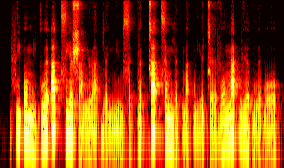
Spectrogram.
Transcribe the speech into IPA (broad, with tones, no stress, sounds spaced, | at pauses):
f i˧ ʔ o˧ m i˨˩˨ k u˧˥ ə̯ ʔ a˦˥ t̚ s i˧ ə̯ ʂ a˨˩˨ ŋ ɹ a˨˩ k̚ j ə˨˩˨ j m i˨˩˦ m s ə˨˩ k̚ v ə˦˥ k̚ c a˦˥ t̚ s ə˧ m j ə˨˩ k̚ m a˨˩ t̚ ŋ i˨˩ ə̯ c əː˨˩ v o˧ ŋ a˦˥ k̚ v ɨ˧˥ ə̯ ɓ u˨˩˦ ə̯ ɓ o˧˥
